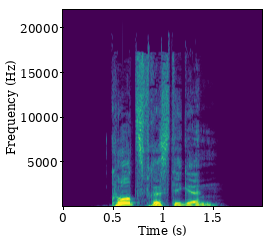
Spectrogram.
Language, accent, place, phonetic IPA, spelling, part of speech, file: German, Germany, Berlin, [ˈkʊʁt͡sfʁɪstɪɡn̩], kurzfristigen, adjective, De-kurzfristigen.ogg
- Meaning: inflection of kurzfristig: 1. strong genitive masculine/neuter singular 2. weak/mixed genitive/dative all-gender singular 3. strong/weak/mixed accusative masculine singular 4. strong dative plural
